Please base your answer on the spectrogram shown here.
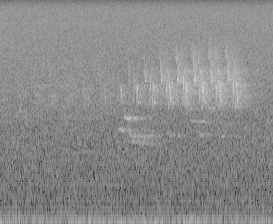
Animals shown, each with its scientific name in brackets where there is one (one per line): Wood Thrush (Hylocichla mustelina)
Hermit Thrush (Catharus guttatus)
Ovenbird (Seiurus aurocapilla)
